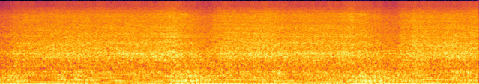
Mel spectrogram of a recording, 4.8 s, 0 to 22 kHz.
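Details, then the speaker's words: Audi TT 2.0 TFSI, Stage 1 remap: deep lumpy note with an uneven loping beat as it revs; no fault code or warning light yet, but clearly one cylinder missing, a misfire; the engine warning light comes on shortly after. "pas de voyant, mais on sent très bien qu'il manque un cylindre."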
